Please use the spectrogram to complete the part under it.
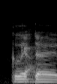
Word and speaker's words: Glinda: Yeah, Glinda and Elphaba, yeah.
